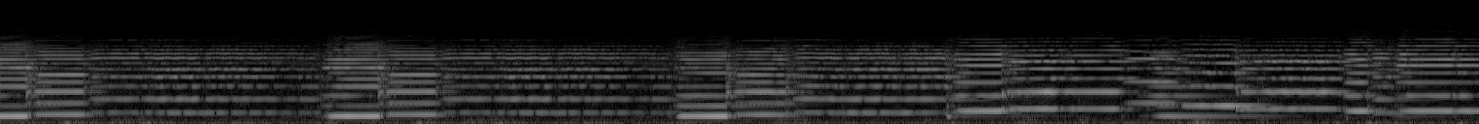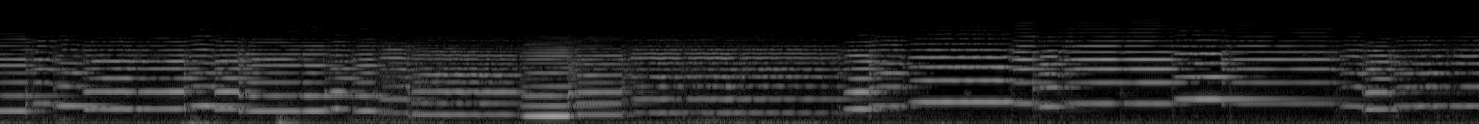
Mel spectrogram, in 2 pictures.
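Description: Violin playing a slow melody, note by note, with some notes held and a few swelling louder.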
